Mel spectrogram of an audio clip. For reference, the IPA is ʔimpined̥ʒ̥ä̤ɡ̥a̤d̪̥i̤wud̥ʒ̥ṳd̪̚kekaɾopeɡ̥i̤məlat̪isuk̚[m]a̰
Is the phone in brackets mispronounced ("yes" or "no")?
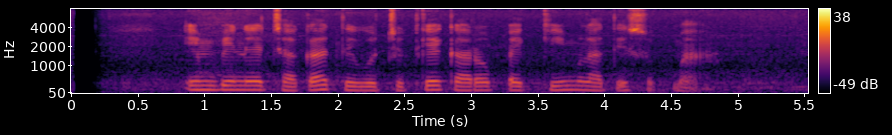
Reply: no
